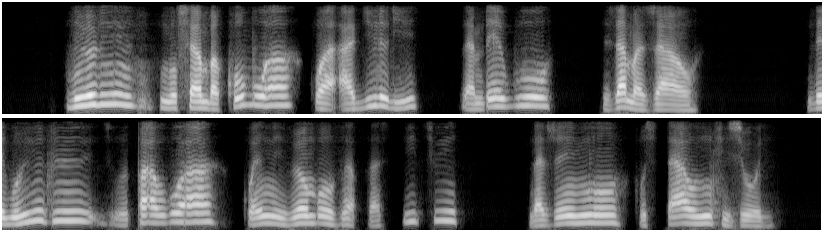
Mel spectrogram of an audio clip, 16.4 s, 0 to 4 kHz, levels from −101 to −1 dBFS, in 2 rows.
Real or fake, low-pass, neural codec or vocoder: fake; 3.6 kHz; codec, 16 kHz, 0.3 kbps, FocalCodec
